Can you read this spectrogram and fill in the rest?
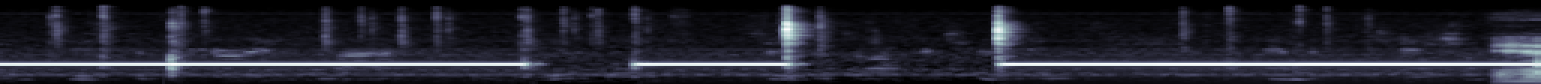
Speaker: so i got it back together and i'm feeding tones through it it's working good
